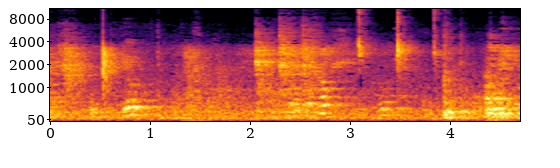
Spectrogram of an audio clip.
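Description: Billiard balls clack against each other.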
